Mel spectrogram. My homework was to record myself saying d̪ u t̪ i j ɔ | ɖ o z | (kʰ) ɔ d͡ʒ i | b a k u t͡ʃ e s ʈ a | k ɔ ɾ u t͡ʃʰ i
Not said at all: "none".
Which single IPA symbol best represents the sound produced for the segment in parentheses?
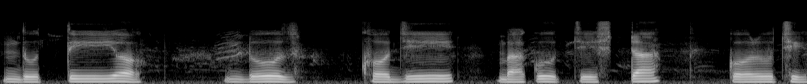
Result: kʰ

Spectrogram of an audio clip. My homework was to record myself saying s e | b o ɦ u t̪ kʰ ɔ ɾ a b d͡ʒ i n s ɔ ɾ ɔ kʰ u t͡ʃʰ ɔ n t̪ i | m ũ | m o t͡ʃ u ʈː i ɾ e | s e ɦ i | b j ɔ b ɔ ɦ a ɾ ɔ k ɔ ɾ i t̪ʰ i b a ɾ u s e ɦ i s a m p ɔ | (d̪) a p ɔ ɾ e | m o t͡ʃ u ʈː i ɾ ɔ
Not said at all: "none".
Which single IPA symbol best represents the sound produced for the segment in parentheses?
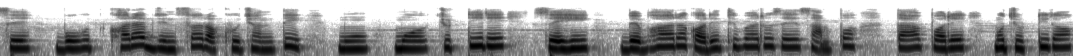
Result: t̪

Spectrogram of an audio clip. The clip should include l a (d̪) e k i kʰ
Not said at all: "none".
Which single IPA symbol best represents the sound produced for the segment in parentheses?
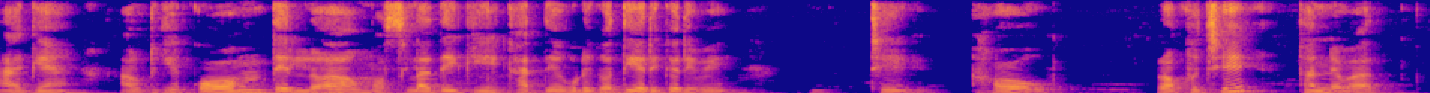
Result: d̪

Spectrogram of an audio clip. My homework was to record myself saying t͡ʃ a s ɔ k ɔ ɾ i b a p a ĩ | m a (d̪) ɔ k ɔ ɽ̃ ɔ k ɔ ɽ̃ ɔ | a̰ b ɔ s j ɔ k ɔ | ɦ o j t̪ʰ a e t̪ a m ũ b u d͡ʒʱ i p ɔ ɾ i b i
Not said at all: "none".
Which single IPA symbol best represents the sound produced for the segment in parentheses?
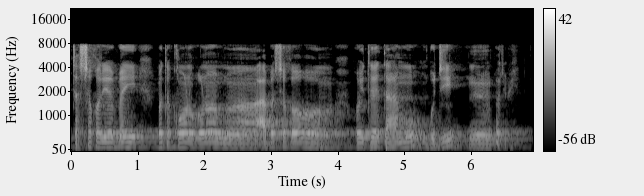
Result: t̪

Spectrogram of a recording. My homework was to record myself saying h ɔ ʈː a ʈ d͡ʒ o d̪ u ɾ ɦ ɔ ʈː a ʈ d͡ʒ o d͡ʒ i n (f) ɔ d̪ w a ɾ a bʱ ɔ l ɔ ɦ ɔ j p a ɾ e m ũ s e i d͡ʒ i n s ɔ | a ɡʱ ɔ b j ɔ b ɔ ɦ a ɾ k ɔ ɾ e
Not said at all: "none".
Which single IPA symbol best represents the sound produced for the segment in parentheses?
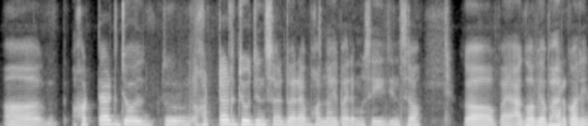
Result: s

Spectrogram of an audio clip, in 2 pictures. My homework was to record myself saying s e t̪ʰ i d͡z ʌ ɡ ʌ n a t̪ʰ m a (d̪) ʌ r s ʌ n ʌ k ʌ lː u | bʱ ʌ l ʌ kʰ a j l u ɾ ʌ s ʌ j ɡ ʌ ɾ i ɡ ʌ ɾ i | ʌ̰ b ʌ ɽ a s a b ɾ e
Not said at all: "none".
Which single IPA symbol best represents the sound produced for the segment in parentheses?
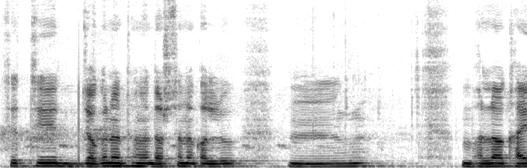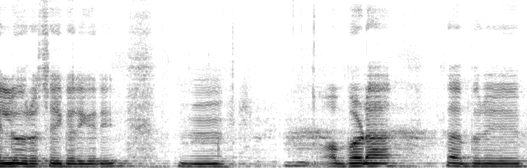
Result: d̪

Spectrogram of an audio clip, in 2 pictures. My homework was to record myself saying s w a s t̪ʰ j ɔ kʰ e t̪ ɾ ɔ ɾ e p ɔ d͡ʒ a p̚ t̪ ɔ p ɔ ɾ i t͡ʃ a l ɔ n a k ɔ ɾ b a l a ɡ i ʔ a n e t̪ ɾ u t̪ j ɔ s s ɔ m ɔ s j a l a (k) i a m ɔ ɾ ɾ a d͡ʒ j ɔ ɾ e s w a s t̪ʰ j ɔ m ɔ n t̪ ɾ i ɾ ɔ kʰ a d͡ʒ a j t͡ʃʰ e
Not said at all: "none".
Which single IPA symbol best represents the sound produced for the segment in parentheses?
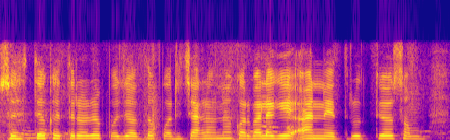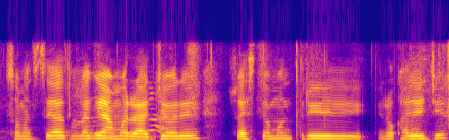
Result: ɡ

